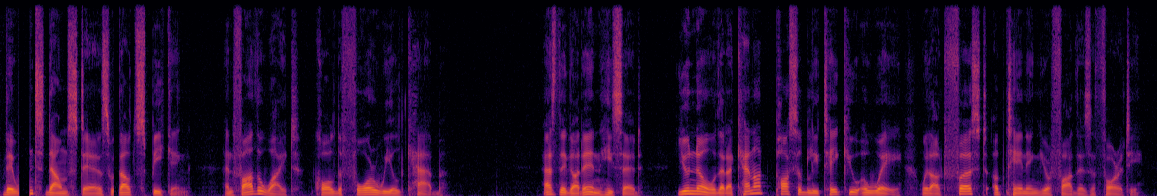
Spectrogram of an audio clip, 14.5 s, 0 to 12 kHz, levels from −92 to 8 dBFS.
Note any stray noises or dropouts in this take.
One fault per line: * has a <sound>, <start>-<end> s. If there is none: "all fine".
* has a dropout, 0.2-0.4 s
* has a dropout, 1.4-1.5 s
